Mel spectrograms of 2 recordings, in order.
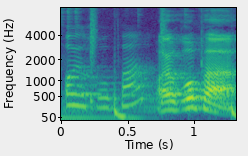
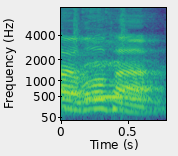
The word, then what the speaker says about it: Europa: bien y el último para esta categoría es eu como en Europa No, eso está mal, chica! Oiropa? ¡no! -¡Sí, por supuesto, Oiropa! -¡Nunca había escuchado eso antes!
